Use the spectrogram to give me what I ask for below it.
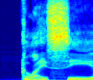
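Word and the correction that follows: Giclée: Is that the medium that you're using? – It's called G-Clay. – G-Clay.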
